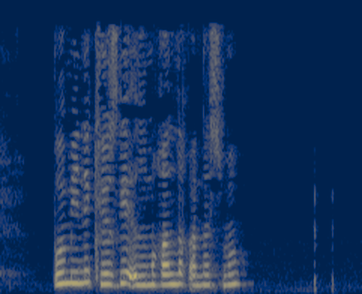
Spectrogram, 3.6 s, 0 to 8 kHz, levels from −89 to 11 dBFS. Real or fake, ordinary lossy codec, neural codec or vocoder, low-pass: real; AAC, 32 kbps; none; 7.2 kHz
